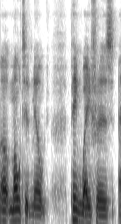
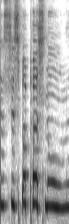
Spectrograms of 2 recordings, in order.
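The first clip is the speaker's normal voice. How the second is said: squeaky high voice. Pretend. Self-conscious disclaimer, pitch jumps up.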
